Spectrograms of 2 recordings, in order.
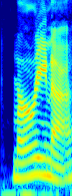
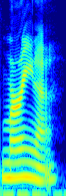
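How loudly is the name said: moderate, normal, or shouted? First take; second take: moderate; normal. First: The name is said somewhat louder. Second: The name is said at normal volume.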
